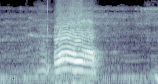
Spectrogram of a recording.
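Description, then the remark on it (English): A single loud, wavering goat bleat lasting about half a second, nasal, with quiet background before and after. “More goats.”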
